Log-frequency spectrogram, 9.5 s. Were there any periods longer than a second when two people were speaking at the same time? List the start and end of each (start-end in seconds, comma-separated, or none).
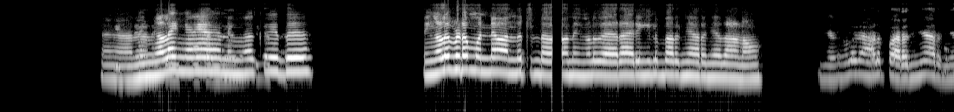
1.1-2.9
